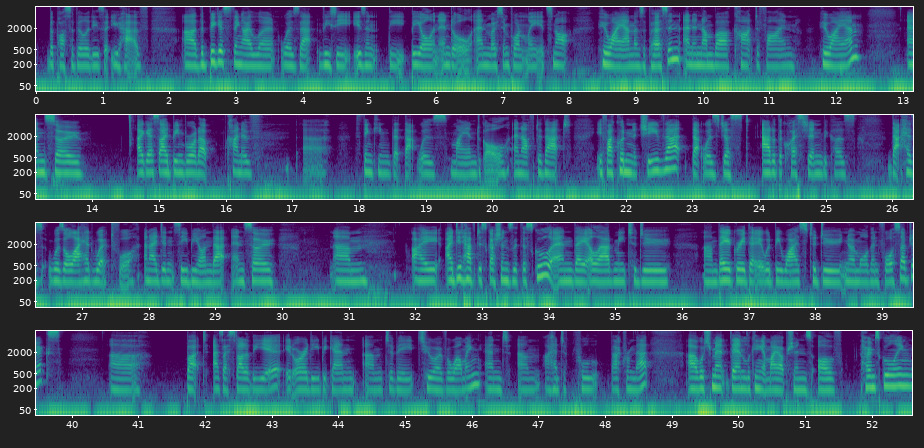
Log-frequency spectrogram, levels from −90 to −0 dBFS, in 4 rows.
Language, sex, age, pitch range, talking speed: English, female, 10-29, 180-195 Hz, 175 wpm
